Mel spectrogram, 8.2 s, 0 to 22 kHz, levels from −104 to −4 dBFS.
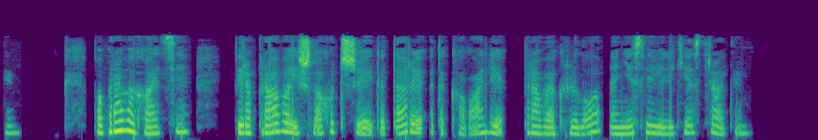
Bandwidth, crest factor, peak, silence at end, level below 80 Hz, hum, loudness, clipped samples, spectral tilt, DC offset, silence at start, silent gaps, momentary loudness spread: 8 kHz; 20 dB; -6 dBFS; 0.7 s; -58 dBFS; none; -24 LUFS; under 0.1%; -3.5 dB/octave; under 0.1%; 0.05 s; 0.22-0.53 s, 0.59-0.64 s, 0.87-0.94 s, 2.20-2.35 s, 5.07-5.24 s; 15 LU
